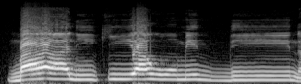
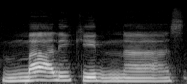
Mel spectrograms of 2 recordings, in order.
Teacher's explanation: ma-nya panjang, bukan seperti surat An-Nas.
